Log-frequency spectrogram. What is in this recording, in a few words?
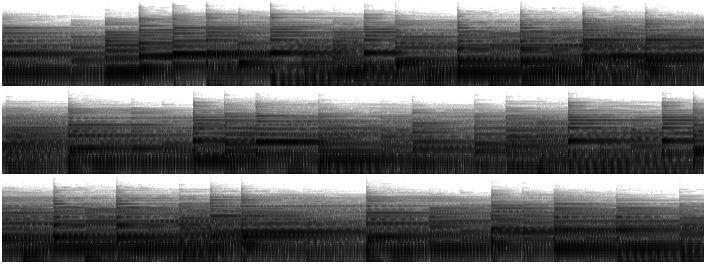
accomp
